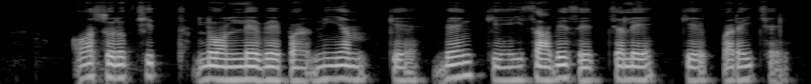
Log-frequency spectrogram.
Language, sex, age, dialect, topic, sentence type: Magahi, male, 18-24, Western, banking, statement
